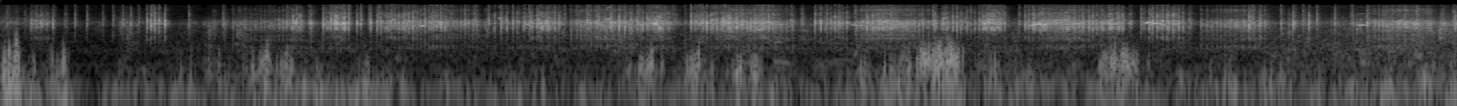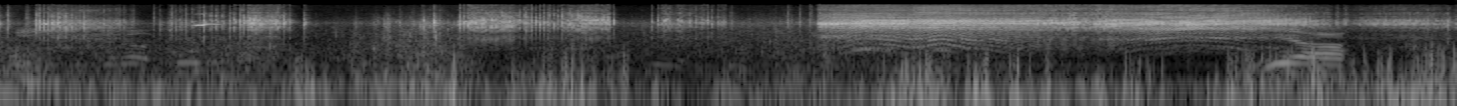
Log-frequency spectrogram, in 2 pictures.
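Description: A fishing reel's ratchet clicker clicking steadily as line pays out, over boat and wind rumble. It gets clearly louder for the last two or three seconds.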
